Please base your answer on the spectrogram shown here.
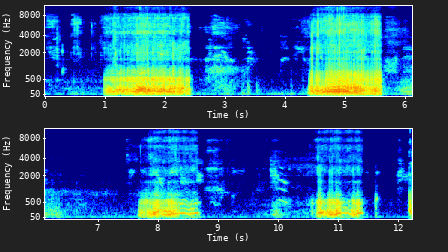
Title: frenchie super snore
